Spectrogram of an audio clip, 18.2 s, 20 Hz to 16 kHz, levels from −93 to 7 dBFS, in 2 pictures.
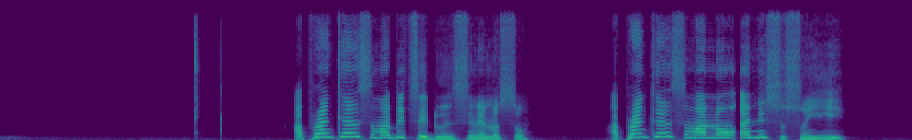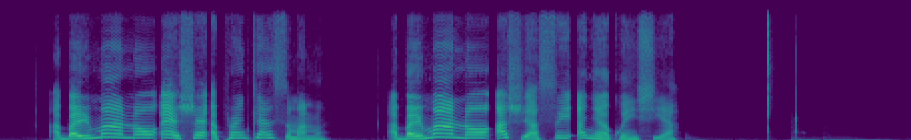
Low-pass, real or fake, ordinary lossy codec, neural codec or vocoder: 14.4 kHz; fake; none; autoencoder, 48 kHz, 32 numbers a frame, DAC-VAE, trained on Japanese speech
